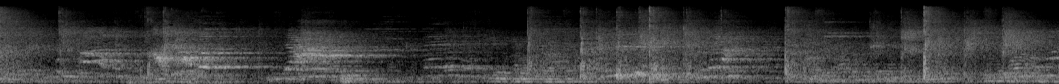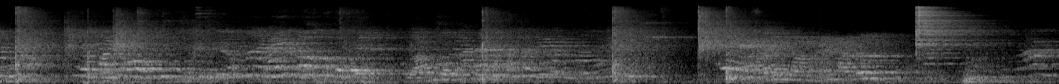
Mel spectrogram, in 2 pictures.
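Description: Men talk and call out across the hall.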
